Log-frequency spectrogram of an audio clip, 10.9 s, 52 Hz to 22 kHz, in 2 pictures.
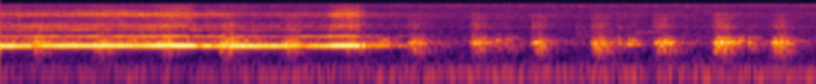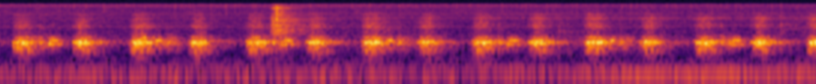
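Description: Model steam locomotive sound decoder, a Zimo MX648R playing a Peckett 0-4-0 saddle tank sound file through a tiny 20 mm speaker. It gives a single steady whistle blast for about two and a half seconds, over a regular beat of exhaust chuffs as the loco runs along.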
